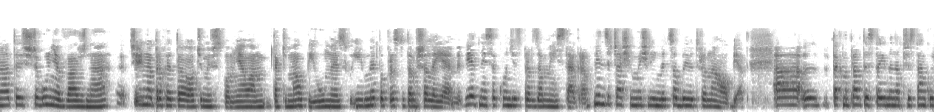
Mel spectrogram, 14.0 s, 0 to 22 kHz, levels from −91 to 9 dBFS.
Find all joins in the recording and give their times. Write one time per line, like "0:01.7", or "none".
0:01.9
0:11.6

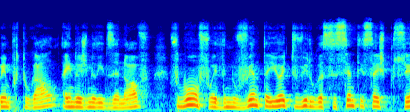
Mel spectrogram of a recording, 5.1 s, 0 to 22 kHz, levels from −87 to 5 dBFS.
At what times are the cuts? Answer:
0:02.2

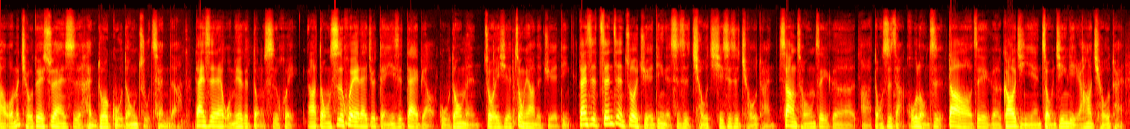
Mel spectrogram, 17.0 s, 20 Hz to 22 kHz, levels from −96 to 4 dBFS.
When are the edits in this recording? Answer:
none

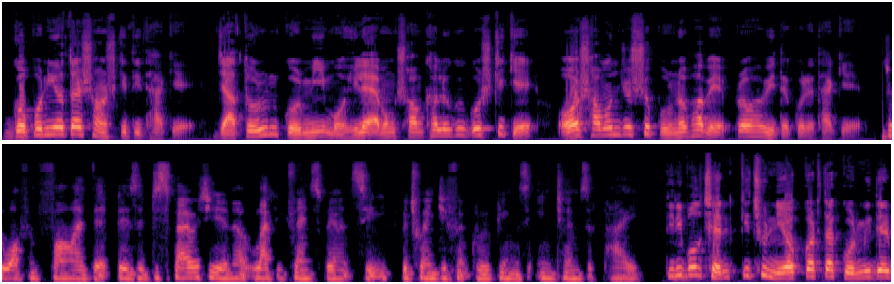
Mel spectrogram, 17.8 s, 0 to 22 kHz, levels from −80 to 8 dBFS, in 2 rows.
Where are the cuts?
0:15.5

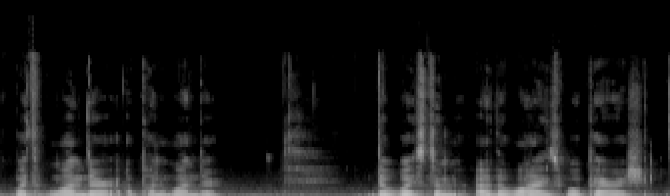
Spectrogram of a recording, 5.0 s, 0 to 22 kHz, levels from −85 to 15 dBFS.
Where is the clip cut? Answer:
none

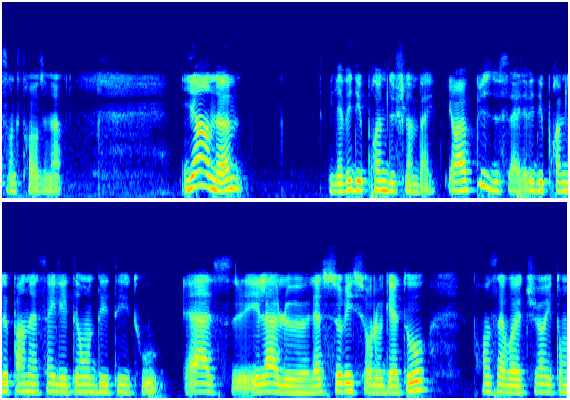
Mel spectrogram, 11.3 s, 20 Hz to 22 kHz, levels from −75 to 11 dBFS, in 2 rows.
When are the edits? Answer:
0:04.4

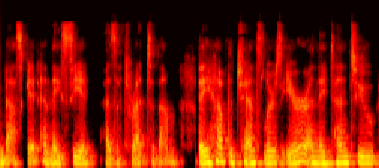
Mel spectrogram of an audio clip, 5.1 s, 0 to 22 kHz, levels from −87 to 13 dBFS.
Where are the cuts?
0:01.3
0:02.6

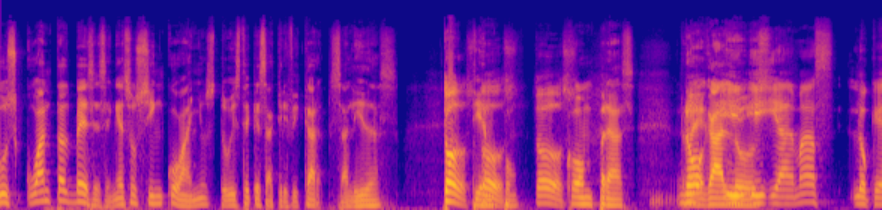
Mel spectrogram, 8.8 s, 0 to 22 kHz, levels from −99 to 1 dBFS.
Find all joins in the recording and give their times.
none

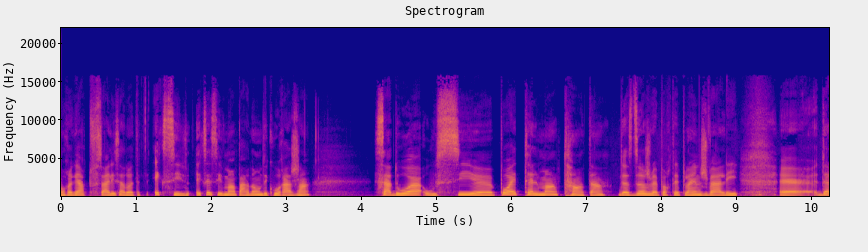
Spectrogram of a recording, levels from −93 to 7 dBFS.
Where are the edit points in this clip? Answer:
0:07.3

